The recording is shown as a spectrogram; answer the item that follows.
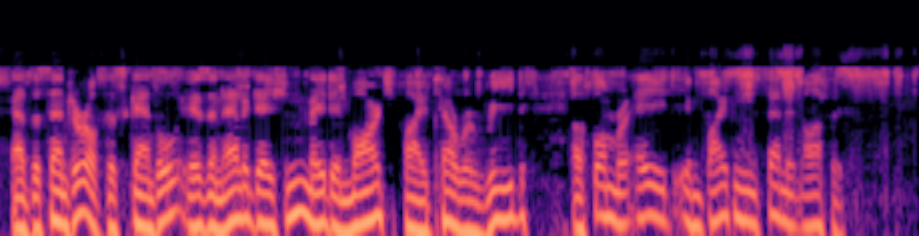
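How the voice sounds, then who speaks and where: Guy reading radio news, formal, mid pitch, buried in loud shortwave static. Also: dull audio. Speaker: news reader. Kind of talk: scripted radio news bulletin. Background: heavy shortwave static.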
